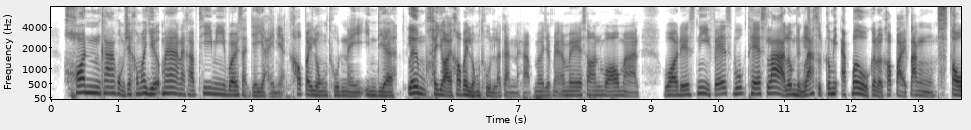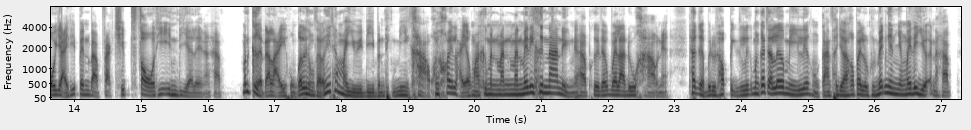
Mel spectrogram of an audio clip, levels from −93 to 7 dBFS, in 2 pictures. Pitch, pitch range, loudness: 150 Hz, 130-180 Hz, -18 LUFS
